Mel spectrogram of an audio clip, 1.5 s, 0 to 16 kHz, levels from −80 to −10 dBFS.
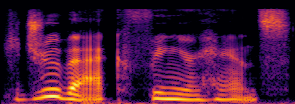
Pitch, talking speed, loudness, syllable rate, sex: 185 Hz, 245 wpm, -20 LUFS, 4.4 syllables/s, female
